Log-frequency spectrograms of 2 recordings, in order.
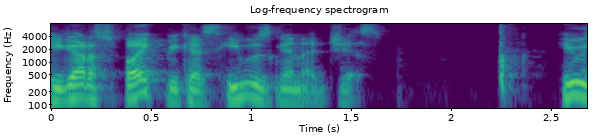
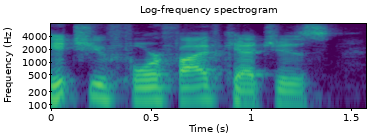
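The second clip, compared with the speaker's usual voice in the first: plain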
